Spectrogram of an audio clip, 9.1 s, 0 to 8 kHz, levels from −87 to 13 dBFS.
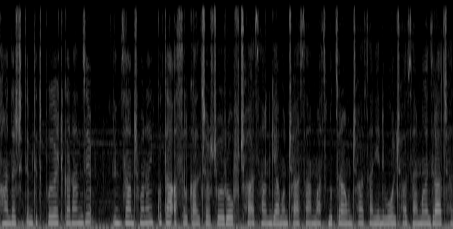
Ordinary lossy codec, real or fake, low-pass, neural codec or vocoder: none; real; none; none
